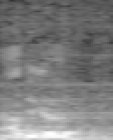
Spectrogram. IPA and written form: ɑː.l b.i g.əʊ.n (I'll be going)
